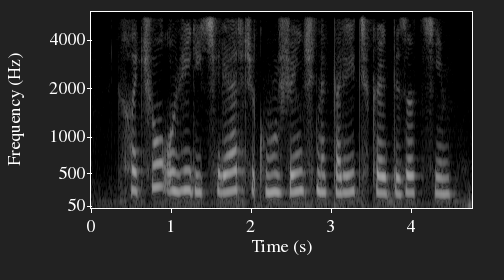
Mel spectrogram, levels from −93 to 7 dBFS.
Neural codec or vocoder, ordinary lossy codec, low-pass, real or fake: codec, 16 kHz, 1 kbps, FunCodec, trained on LibriTTS, 50 frames a second; Opus, 64 kbps; 5.4 kHz; fake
